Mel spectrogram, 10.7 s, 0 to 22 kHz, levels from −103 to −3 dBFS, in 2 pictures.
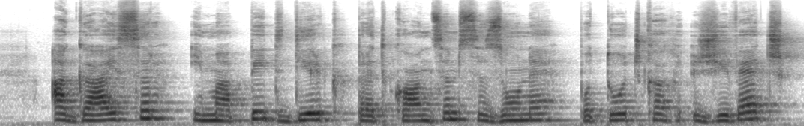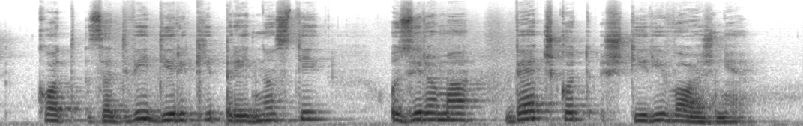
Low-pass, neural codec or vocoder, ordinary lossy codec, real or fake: none; none; none; real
